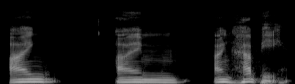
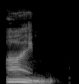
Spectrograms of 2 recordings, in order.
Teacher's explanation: Cierra junto los labios, porque la M es bilabial, sin excepción.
